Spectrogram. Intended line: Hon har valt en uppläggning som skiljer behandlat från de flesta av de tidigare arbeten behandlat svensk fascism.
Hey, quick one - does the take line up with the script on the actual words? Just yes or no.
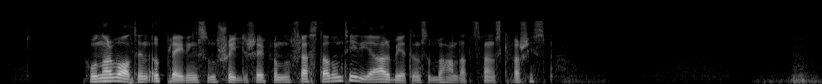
no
